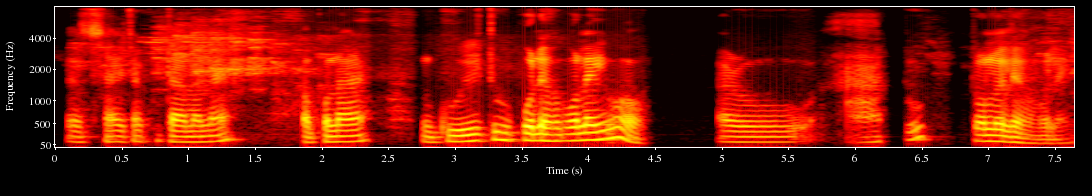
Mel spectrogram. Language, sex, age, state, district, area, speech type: Assamese, male, 45-60, Assam, Dibrugarh, rural, spontaneous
